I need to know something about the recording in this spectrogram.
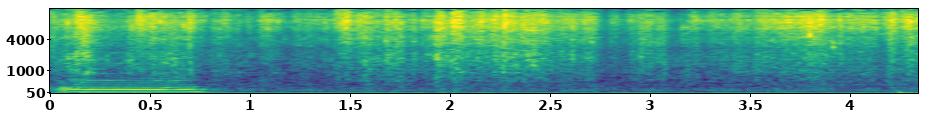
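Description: A man's voice holding a short "mmm" hum of hesitation for under a second at the start. After it comes only a steady background hiss with a low, even hum.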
